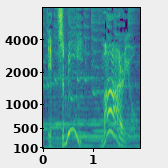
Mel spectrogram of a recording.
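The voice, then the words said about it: Terrible Mario voice impression. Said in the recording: “Sorry for the terrible impression, by the way, Charles Martinet.”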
